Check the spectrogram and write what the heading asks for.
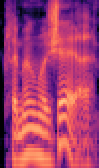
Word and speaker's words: Clément Légère: on Straight Ahead this week, our guest is guitarist Clément Légère. How's my pronunciation, first of all? – You sound more French than me, wasn't it?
